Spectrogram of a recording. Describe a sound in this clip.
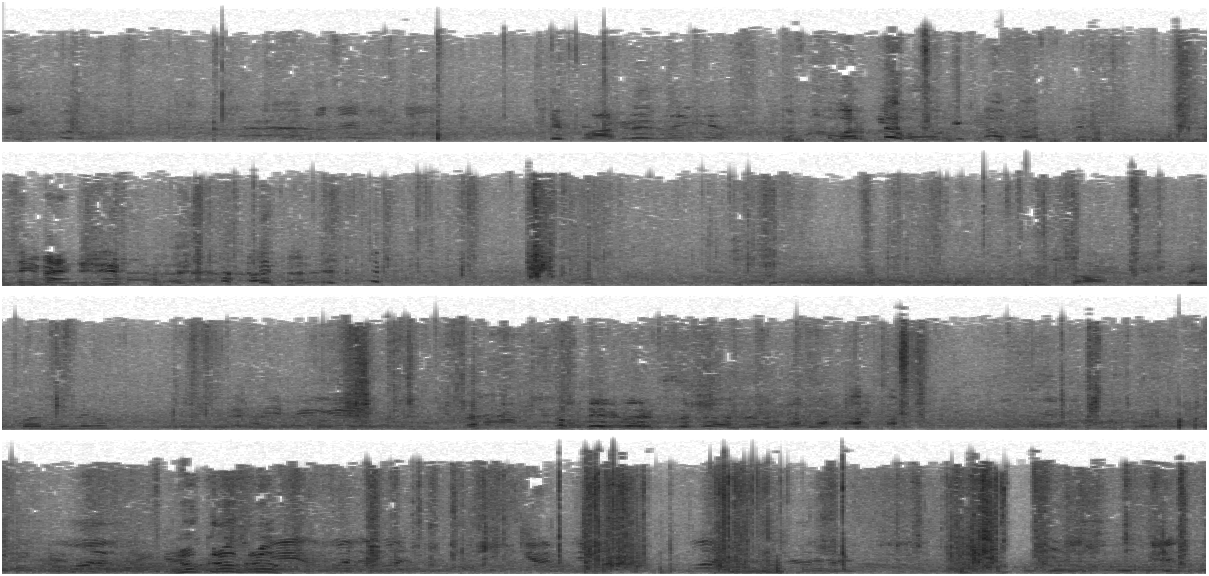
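Several men talk and call out across an open field.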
